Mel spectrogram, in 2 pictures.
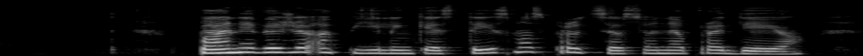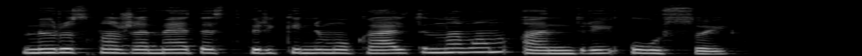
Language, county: Lithuanian, Šiauliai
